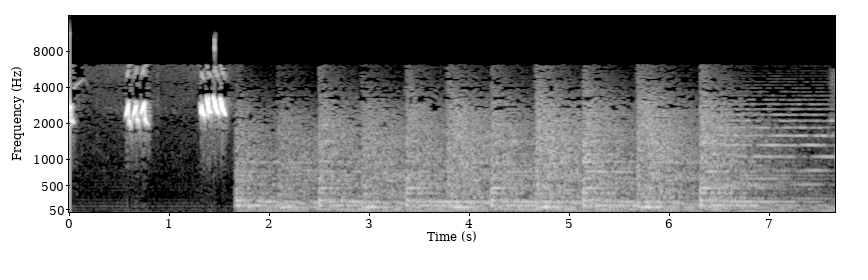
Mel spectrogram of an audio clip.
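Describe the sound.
Birds chirping and calling: two sharp chirps, then a continuous, dense bed of bird calls.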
